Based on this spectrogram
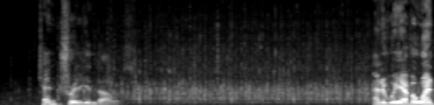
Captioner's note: applause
